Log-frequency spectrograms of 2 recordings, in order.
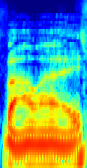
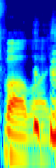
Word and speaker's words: vale: So we always say Vale on our radio show as a joke, Vale, and we always get tweets. – Oh. – It's valet. – It's valet, is it? – Right.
